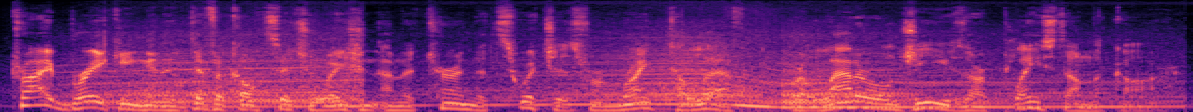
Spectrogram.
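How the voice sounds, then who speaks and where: A man giving scripted, instructional narration as a driving tutor, clearly enunciated, with racing car noise behind him. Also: fairly low pitch, lively intonation, fairly quick, over loud music. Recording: loud race car engine noise. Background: racing game car sounds.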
